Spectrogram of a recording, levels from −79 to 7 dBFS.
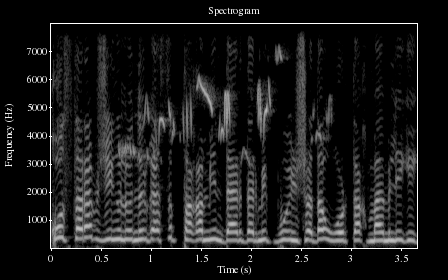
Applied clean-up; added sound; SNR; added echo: classical method spectral subtraction.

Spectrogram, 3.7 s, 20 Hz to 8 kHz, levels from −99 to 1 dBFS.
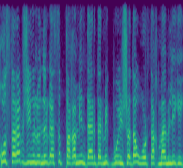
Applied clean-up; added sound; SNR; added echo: none; none; none; none.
